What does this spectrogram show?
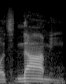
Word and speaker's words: NAMI: thick thick midwestern accent i've been saying nami or nami yes nami no it's nami so it's not no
